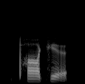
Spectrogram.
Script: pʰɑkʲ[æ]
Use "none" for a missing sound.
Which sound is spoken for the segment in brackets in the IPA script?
ɛ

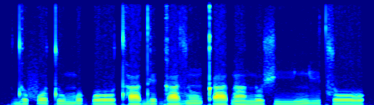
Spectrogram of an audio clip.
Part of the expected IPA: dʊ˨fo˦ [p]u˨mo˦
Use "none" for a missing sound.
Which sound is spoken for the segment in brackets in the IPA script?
t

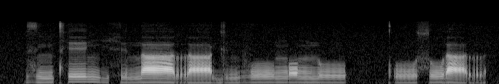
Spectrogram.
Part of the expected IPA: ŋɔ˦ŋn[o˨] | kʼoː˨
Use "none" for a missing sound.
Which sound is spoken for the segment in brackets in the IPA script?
o˦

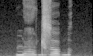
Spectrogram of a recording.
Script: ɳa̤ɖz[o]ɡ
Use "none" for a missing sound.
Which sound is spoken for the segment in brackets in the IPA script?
ɔ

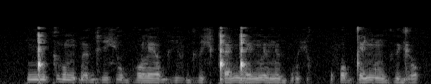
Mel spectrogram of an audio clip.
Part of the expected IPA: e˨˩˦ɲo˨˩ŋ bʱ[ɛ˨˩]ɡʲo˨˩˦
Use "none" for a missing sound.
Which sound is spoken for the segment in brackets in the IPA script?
ɨ˨˩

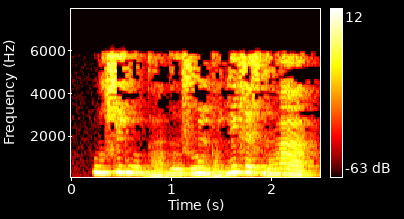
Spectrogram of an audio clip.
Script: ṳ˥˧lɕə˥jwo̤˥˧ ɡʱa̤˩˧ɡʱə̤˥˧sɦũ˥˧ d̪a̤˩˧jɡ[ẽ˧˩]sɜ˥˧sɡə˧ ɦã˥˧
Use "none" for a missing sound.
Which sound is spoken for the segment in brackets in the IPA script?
ẽ˥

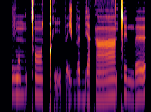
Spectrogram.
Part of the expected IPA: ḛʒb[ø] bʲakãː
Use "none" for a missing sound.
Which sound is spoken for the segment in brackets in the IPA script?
ø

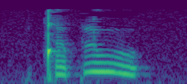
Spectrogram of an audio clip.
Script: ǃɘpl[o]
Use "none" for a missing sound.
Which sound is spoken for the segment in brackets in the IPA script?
u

